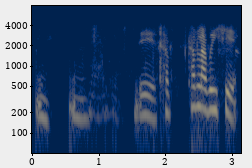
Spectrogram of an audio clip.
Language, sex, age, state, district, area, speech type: Bodo, female, 30-45, Assam, Baksa, rural, conversation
